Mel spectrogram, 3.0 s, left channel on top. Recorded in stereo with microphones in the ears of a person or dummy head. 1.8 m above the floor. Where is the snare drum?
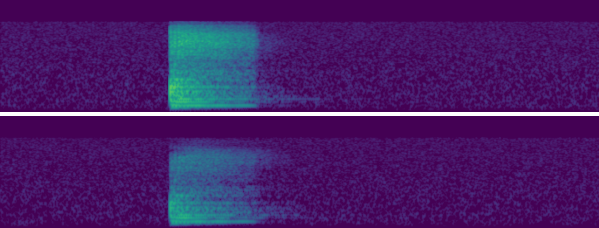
70° left (ahead or behind), 0.9 m.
